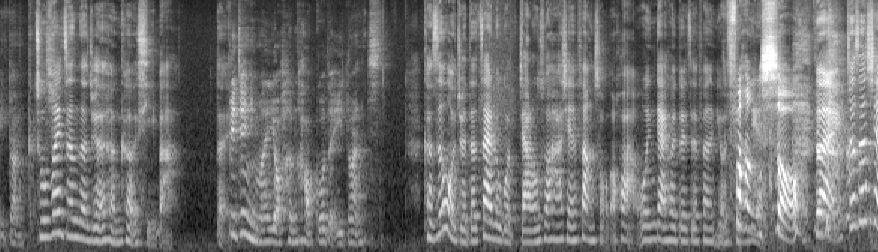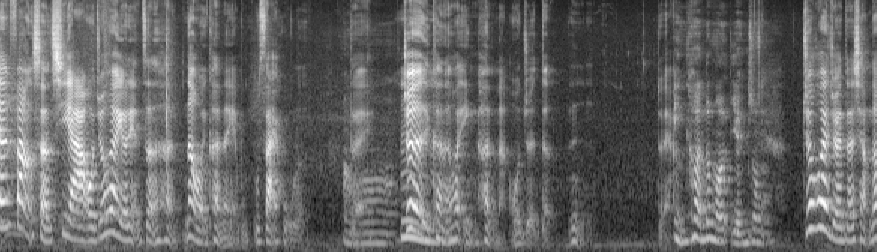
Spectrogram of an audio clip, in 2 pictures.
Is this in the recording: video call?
no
